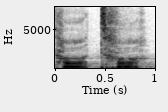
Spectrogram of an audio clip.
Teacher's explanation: The TH in Tera doesn't symbolize two consonants. It's one consonant, an aspirated T. · there's more aspiration, more breath come out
